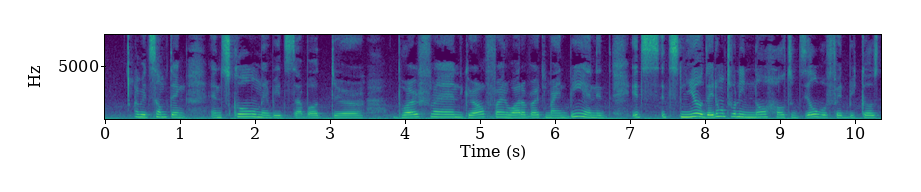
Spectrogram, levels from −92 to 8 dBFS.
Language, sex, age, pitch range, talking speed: English, female, 20-39, 195-230 Hz, 175 wpm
